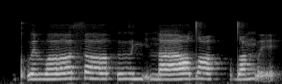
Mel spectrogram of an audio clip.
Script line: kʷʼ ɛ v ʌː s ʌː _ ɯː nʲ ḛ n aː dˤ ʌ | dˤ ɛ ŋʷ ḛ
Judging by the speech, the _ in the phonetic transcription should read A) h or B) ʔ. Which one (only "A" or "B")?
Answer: A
